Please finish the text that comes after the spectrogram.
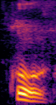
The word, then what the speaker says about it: corps: তবে যদি অতিরিক্ত কারো পড়তে মনে চায় তাহলে একটা ওয়ার্ড মনে রেখো যে কর্পস, CORPS, এর উচ্চারণ হচ্ছে কোর।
